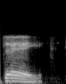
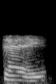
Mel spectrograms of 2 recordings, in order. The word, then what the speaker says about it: Dei: I think Julia's been telling me, I think it's pronounced Day. – It's Day. – Oh, okay. – The font is a little funny, but that's a D.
